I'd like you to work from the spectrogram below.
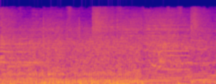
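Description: A car speeds away at breakneck pace through city streets, its engine roaring loudly and steadily with constant road noise throughout.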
